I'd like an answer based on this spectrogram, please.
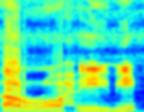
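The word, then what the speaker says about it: الرحيم: Maka kita baca ini kita boleh memanjangkan dua harakat, empat harakat ataupun enam harakat. Contoh arrahim itu dua harakat. Kalau ee apa namanya? Kalau empat harakat arrahim ya.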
